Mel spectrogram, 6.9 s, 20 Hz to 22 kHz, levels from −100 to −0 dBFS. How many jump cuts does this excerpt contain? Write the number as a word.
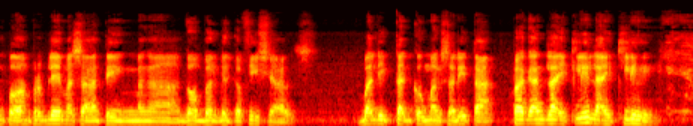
one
